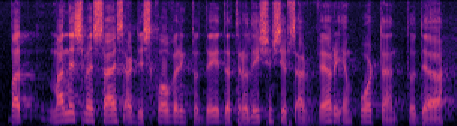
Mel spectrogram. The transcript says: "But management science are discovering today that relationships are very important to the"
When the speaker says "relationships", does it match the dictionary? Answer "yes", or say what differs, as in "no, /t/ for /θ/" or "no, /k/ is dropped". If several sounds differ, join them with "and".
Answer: yes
